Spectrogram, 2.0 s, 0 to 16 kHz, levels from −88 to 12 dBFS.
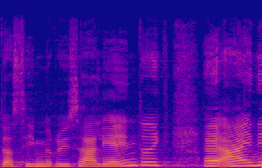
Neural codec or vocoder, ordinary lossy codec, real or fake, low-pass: none; none; real; 14.4 kHz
